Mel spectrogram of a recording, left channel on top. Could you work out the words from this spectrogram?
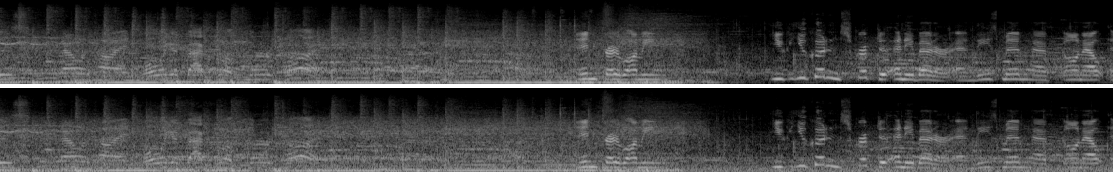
Valentine. Rolling it back for a third time. Incredible. I mean, you couldn't script it any better, and these men have gone out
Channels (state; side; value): noise; right; rumble, 9 dB below the sound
